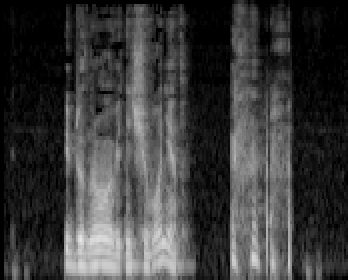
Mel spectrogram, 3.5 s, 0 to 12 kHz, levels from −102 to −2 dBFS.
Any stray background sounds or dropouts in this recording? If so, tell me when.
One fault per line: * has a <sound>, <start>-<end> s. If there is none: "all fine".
* has a laugh, 2.3-2.9 s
